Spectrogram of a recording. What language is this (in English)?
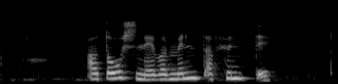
Icelandic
